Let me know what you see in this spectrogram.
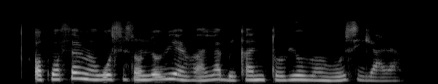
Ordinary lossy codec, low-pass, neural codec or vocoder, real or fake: none; none; codec, 16 kHz, 2 kbps, FunCodec, trained on Chinese and English, 25 frames a second; fake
